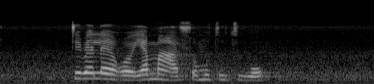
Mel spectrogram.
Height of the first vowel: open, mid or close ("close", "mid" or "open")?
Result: close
